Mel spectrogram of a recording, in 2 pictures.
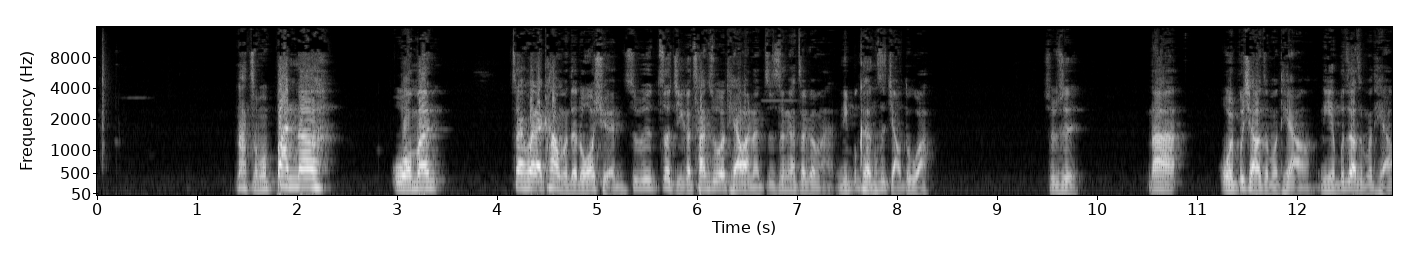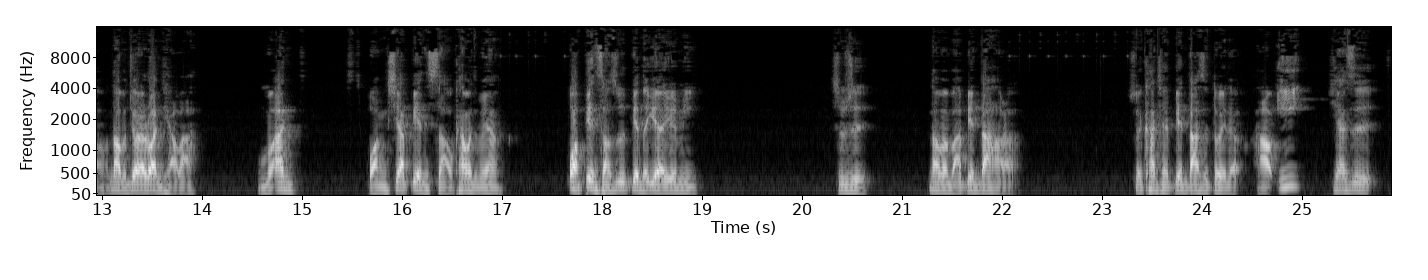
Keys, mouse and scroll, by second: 0.0 super+2, 2.1-3.1 shift+middle drag, 4.5 click, 10.6 click, 16.5-17.9 drag, 22.0-23.5 drag.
